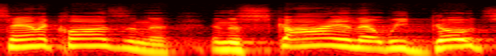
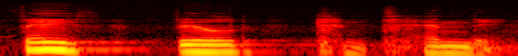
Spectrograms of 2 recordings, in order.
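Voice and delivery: slow and softer, drawn out; a soft, slow first take; hushed emphasis; 8 semitones lower, 10 dB quieter, slower than usual. Acted. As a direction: breathe the words reverently. Repeated phrase, first soft take.

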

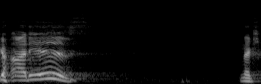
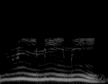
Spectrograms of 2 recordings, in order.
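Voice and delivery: higher, softer drawn-out mock whine; mock whining; 4 semitones higher, 6 dB quieter, slower than usual. Pastor imitates Job whining to God, mock whine. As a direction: imitate a self-pitying whiner. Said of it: "He's whining".

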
